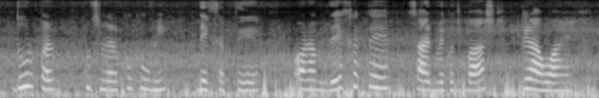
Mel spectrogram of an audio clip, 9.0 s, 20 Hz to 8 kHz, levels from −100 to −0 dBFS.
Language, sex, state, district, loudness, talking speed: Hindi, female, Uttar Pradesh, Hamirpur, -18 LUFS, 140 wpm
